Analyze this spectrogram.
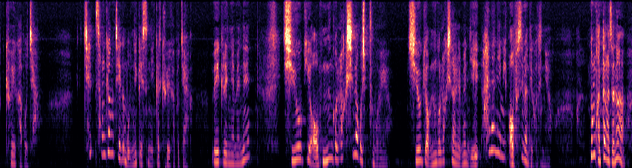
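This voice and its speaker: A woman gives her testimony at a church gathering in a slightly husky voice. Her pitch rises and falls freely as she tells the story. She laughs often and acts out the thoughts she once had. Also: darkish tone. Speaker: testimony speaker.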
